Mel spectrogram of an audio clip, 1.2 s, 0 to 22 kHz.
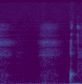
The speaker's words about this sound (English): And he sneezes in stages of 3. And he usually can hold off for the pod. It was a bad one.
